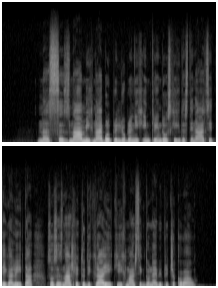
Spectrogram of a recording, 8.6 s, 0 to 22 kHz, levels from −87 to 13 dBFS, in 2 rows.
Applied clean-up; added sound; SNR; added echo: none; none; none; none.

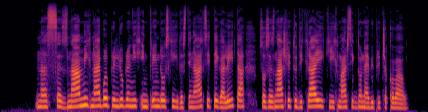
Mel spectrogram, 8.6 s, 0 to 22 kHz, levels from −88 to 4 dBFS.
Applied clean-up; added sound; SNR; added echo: neural mask model Resemble Enhance denoiser.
